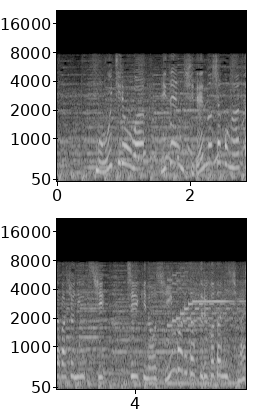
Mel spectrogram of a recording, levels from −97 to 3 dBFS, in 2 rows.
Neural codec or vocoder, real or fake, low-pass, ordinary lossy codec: none; real; none; none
